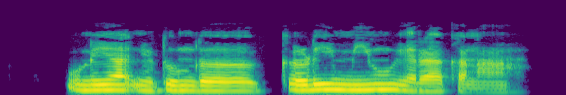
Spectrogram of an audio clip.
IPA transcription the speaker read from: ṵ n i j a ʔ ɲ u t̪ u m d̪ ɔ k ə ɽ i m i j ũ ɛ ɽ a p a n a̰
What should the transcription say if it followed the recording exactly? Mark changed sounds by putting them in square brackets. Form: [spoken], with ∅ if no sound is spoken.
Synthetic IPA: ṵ n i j a ʔ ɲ u t̪ u m d̪ ɔ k ə ɽ i m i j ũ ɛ [ɾ] a [k] a n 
